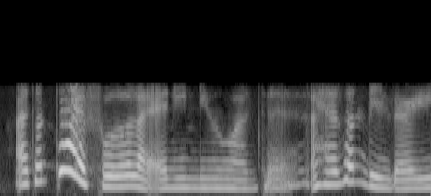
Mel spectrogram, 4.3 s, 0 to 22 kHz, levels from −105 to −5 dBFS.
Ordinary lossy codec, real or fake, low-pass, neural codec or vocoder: none; fake; 3.6 kHz; codec, 16 kHz, 2 kbps, FreqCodec, larger model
